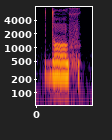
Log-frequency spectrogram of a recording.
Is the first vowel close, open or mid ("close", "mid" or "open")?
mid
